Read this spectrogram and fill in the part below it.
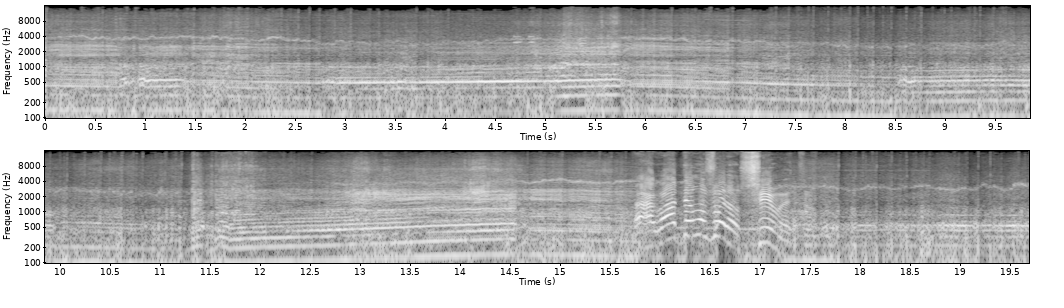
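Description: A motorcycle engine hums close by, rising and falling in pitch as it speeds up and slows down.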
